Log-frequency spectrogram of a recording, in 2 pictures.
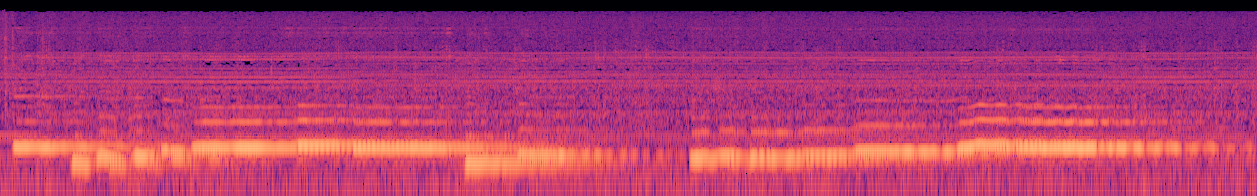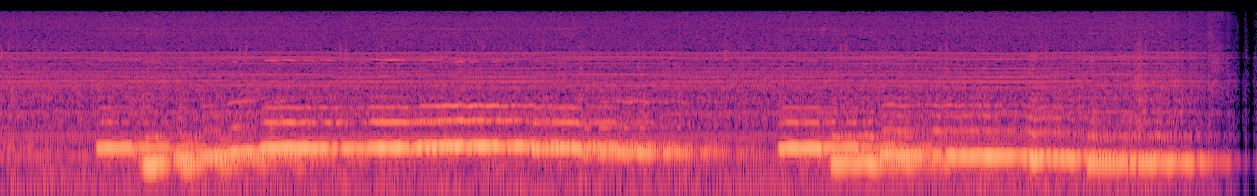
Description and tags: My girlfriend hummed a tune for me. Very hauntingly beautiful.
girl, hum, humming, melody, tune, vocal, voice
